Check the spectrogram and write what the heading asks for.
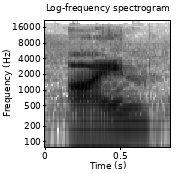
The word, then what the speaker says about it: Ein: Wait, you're telling me it's pronounced Ein? Nick, you see it? Ein, like Einstein?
